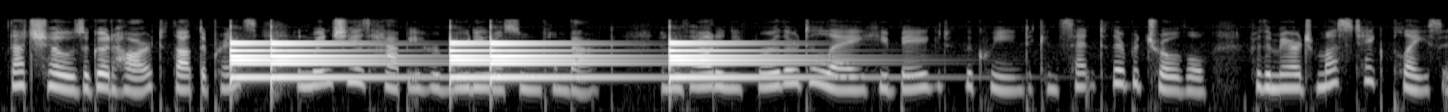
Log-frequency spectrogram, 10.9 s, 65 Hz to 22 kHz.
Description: Ship's bell, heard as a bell, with room echo and speech in English. 5. Five half-hours of the watch have passed.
